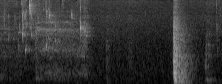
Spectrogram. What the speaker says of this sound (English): I'm getting some more water.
